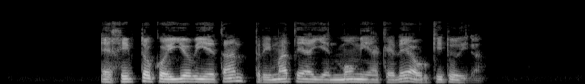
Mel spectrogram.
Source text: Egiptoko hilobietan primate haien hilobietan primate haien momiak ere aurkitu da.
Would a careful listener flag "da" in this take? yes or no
yes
